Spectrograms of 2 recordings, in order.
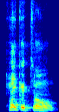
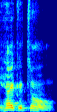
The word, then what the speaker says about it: hecatomb: We call it a hecatomb. We call it a hecatomb. That's spelled Hecatomb.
